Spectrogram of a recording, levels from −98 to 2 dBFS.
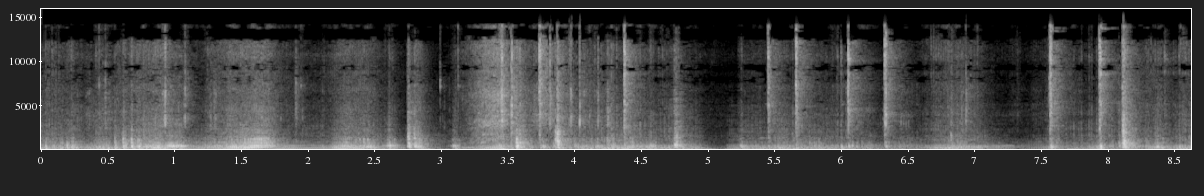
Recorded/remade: recorded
